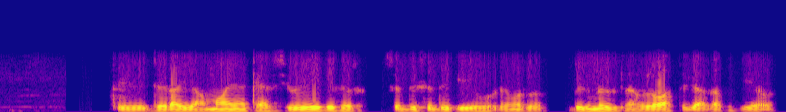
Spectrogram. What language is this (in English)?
Punjabi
